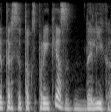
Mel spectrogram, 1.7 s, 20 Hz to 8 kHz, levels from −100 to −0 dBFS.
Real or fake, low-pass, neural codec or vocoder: real; 7.2 kHz; none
